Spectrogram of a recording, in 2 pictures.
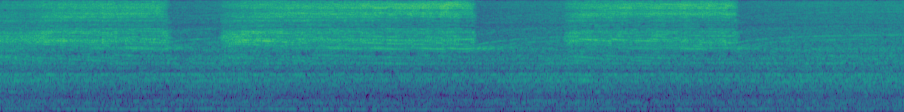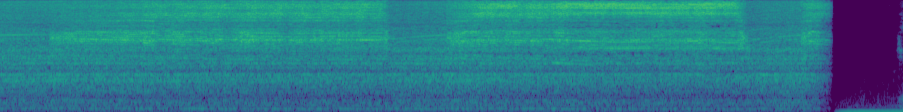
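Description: Homemade lock pick tip for an Abloy Sentry lock being ground into shape, a loud, close abrasive rasping in several long passes separated by short pauses, ending abruptly.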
